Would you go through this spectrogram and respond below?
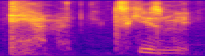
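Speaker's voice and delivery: under-breath whisper; quick whispered excuse me; whispered aside. Real, not acted. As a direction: whisper an apology to yourself. Aside while tearing up.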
